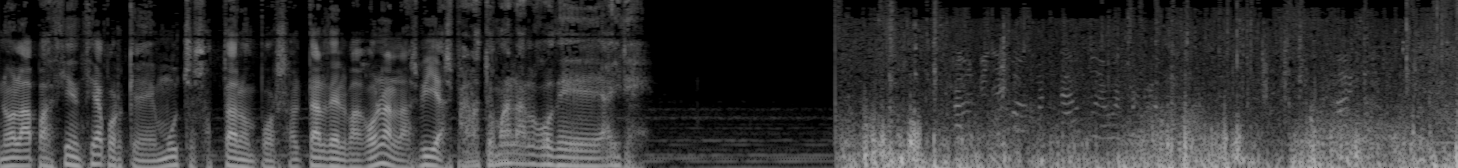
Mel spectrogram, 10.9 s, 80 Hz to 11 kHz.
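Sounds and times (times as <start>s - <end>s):
speech: 0.0s - 4.9s, 6.3s - 7.7s
strong wind blowing outside a stopped train carriage: 6.3s - 10.9s.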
